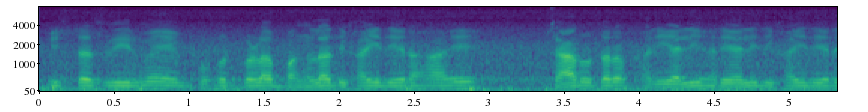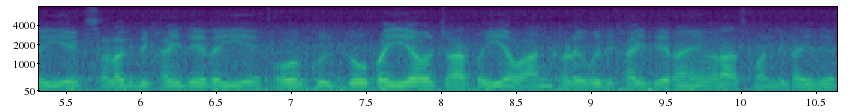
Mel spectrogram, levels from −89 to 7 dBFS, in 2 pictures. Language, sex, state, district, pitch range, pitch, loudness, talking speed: Hindi, male, Goa, North and South Goa, 105-115 Hz, 110 Hz, -26 LUFS, 240 wpm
